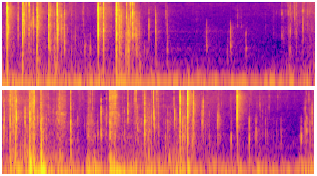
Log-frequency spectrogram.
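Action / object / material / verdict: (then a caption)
scrape / plastic air cushion packaging sheet / plastic / none. A wide, clear plastic air-cushion packaging sheet with air-filled chambers is held up in front of the body with both hands, then gripped and flexed. It gives off a run of sharp, bright crinkles and crackles with dull low rustling beneath. After a quieter stretch in the middle, a denser burst of crinkling follows.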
